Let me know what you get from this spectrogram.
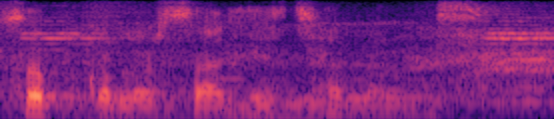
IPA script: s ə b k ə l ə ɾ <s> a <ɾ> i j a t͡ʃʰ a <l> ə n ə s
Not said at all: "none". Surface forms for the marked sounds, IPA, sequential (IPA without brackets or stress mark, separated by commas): s, ɾ, l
